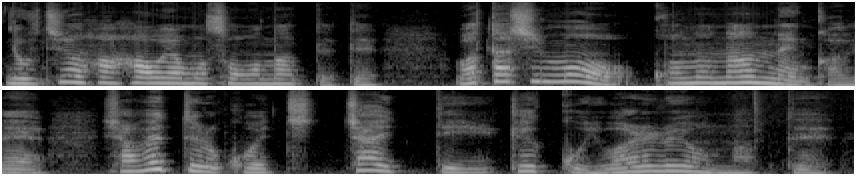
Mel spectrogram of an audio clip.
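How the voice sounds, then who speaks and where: A woman in relaxed conversation, chatty and agreeable. Her mid-pitched voice rises and falls lively as she talks. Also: normal speed. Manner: chatty, agreeable, lots of backchannel nods. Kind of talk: casual chat.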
